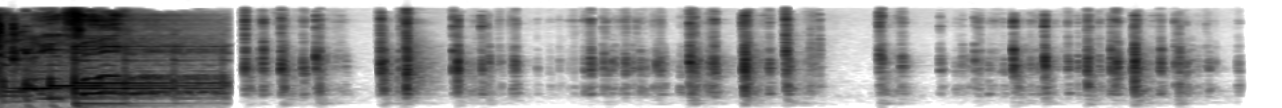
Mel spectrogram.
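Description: Background music that cuts off suddenly about a second in, followed by a typing sound effect: rapid keyboard key clicks in irregular runs with short pauses.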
